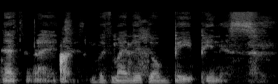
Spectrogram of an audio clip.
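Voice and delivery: put-on very low, soft, slow Spanish accent; Spanish-accented bee. Cartoon bee adding a detail, hushed Spanish accent. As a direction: murmur it in a deep Spanish accent. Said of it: "getting out of Spanish now".

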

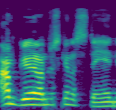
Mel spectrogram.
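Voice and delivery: high, bright fake-casual I'm good; mock breezy cover-up. To the family offering him a seat, a high fake-casual brush-off. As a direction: brush off the offer to sit, forced cheer. Hiding his pain from family.

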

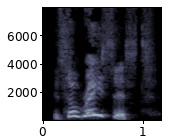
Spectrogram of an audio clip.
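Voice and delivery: very high-pitched, drawn-out complaint; mock indignation. Host mimicking critics crying racism, mock indignation. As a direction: whine it slowly, mocking the offended.

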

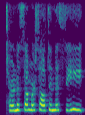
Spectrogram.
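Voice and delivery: high, loud turtle cry; excited cry. A narrator's reading. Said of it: "cried the Mock Turtle".

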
